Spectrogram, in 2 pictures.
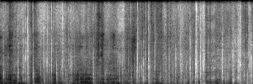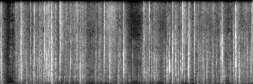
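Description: The fingertips of both hands fold and rub the top flap of a small, empty, thin and hollow brown kraft paper bag. The result is a steady run of dry, bright crinkling and crackling with quick, sharp bursts and a brief lull around the middle.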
